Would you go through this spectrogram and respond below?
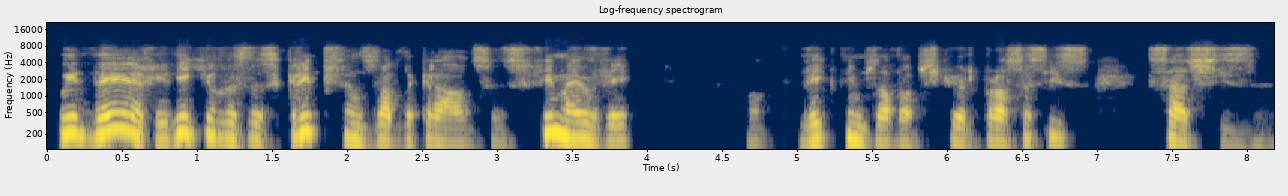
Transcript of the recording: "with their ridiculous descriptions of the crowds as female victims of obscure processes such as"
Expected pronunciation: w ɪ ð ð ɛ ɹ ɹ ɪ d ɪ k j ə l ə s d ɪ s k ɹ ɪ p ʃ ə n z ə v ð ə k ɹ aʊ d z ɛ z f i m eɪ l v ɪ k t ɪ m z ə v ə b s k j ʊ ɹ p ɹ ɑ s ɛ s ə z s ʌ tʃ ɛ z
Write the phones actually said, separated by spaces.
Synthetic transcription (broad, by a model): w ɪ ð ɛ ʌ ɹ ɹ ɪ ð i k j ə l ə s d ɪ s k ɹ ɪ p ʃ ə n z ə v ð ə k ɹ aʊ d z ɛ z f i m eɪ l v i k t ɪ m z ə v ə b s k j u ɹ p ɹ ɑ s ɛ s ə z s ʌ s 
